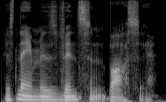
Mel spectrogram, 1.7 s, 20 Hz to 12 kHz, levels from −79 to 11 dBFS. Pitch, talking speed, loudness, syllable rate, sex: 105 Hz, 180 wpm, -20 LUFS, 5.0 syllables/s, male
